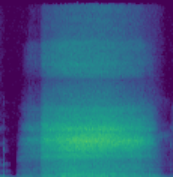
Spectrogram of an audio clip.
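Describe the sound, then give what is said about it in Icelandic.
A single long, deep inhale taken while tensing the whole body during a relaxation exercise, a steady airy rush of breath that swells and holds for nearly two seconds before fading, heard alone with no talking. “Í þetta skipti skaltu spenna allan líkamann þegar þú andar inn.”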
